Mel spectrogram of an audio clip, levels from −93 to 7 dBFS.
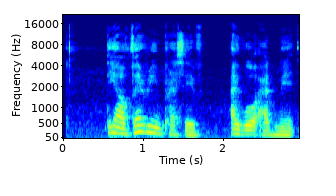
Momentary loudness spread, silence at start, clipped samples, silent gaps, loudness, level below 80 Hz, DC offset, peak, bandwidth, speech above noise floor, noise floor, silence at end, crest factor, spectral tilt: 10 LU; 0.05 s; under 0.1%; none; -35 LUFS; -66 dBFS; under 0.1%; -20 dBFS; 16.5 kHz; 22 dB; -56 dBFS; 0.1 s; 16 dB; -5.5 dB/octave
